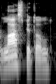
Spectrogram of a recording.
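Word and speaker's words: L'Hôpital: So here we're going to look at another use of derivatives, and that is Lopital or Lopital rule. Okay, both pronunciations are okay.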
